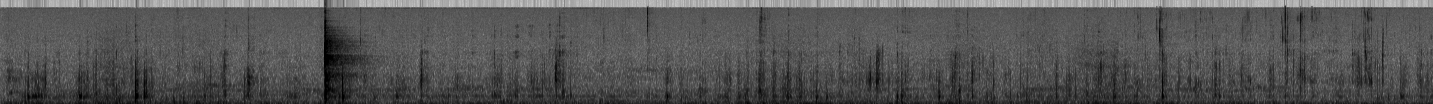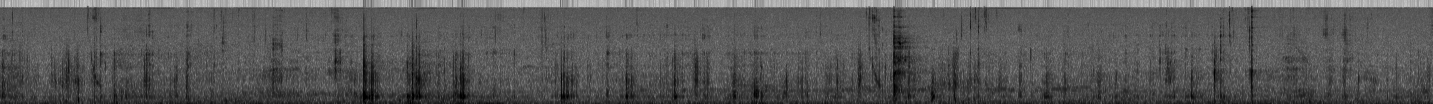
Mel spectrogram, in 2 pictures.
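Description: Close-up chewing of a mouthful of mutton biryani, with short sharp clicks of a metal spoon on the plate scattered throughout. The loudest click comes about three seconds in.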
